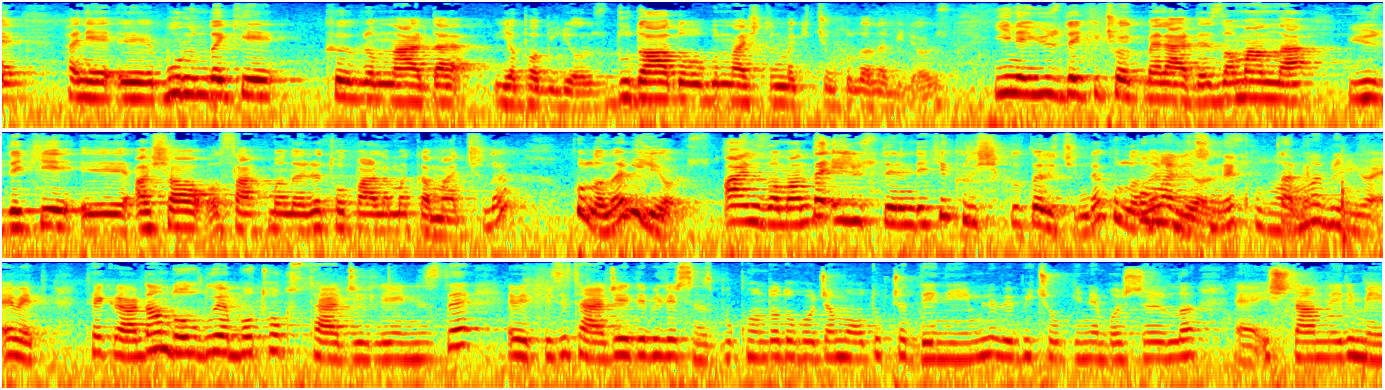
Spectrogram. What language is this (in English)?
Turkish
